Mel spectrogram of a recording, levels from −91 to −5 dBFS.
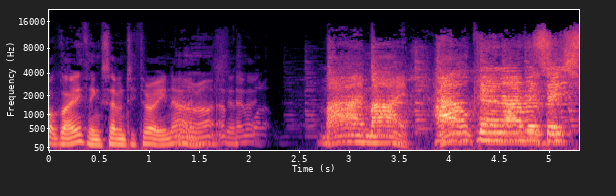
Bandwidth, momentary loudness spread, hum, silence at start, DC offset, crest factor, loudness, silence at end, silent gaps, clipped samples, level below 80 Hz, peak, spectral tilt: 16 kHz; 17 LU; none; 0 s; under 0.1%; 18 dB; -18 LUFS; 0 s; none; under 0.1%; -56 dBFS; -2 dBFS; -3.5 dB/octave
